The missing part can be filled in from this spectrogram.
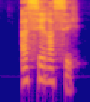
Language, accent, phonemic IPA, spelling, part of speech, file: French, France, /a.se.ʁa.se/, acéracé, adjective, LL-Q150 (fra)-acéracé.wav
- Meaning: That resembles maple (or other plant of the genus Acer)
